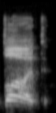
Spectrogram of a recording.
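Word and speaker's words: ض: From the heavy letters are, for example, dad. Dad. You can already hear that it almost suits the name. You can tell that it should be a heavy letter.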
